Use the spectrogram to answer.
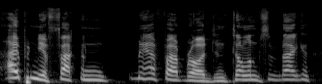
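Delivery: high, loud, slowed jeering heckle; heckling shout. Retold or imitated. Calling out to Rod on stage, loud heckle. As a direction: bellow it at him across the room. Heckling mate during his show.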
